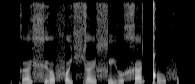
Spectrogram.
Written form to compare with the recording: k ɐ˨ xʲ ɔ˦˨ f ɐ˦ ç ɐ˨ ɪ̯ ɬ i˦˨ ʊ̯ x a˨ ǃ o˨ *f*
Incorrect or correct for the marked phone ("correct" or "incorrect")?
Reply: correct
